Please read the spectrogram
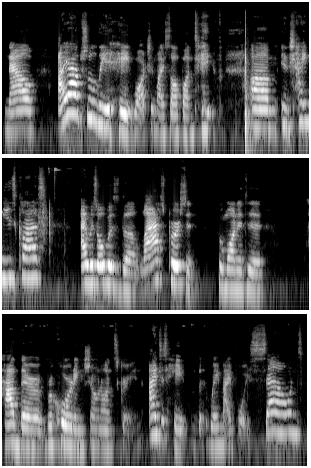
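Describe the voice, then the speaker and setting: A teenage girl hosting her own vlog, chatting in a bubbly, animated way about what she has learned. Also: measured pace, slight background noise. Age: teens. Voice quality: low-sounding voice. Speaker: vlogger. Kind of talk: casual vlog talk.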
